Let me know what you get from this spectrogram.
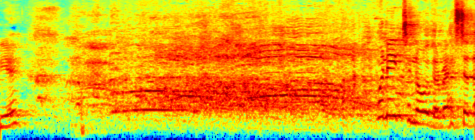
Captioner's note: audience gasp and groan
